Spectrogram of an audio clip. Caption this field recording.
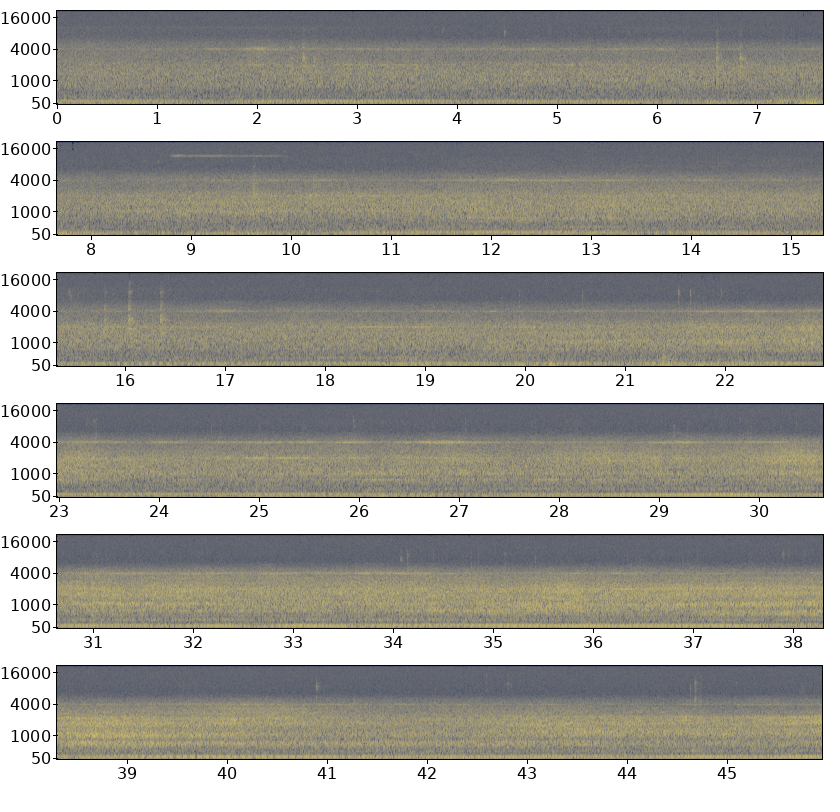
Jetty. waves, distant industry, traffic, passing ship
